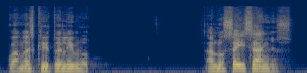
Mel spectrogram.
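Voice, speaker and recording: A man co-hosting a casual chat, reading aloud from a book and talking straight to the viewers in a relaxed, playful way. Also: mid-range voice, normal speed, dry recording, studio quality. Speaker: co-host.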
